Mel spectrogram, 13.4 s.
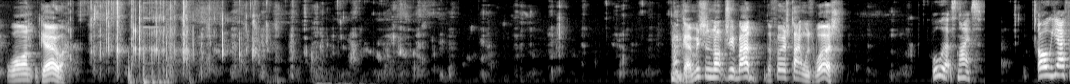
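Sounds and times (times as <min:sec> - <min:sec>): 
speech: 0:00.1 - 0:01.0, 0:01.6 - 0:01.8, 0:08.4 - 0:10.6, 0:11.6 - 0:13.3
wet rhythmic chewing of a chili pepper: 0:00.5 - 0:08.4, 0:10.4 - 0:11.6
crunchy bite into a chili pepper: 0:00.8 - 0:08.2.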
